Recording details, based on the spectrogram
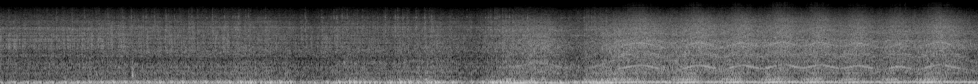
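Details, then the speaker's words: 1988 VW Vanagon after a new alternator, fuel lines, fuel pressure regulator and air filter: the engine runs steadily with a wavering mid-pitched whine attributed to an unidentified pump, suspected faulty; the earlier clicking was thought to be the distributor. "whatever the pump is that's over here oh yeah it has issu that sounds bad yeah but other than that sounds good"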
